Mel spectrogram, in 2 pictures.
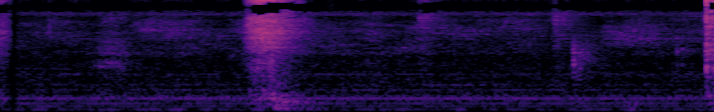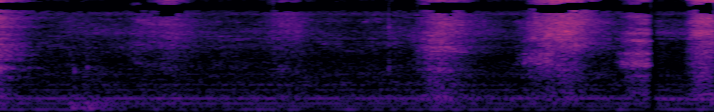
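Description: A person crying over onions: a few short sniffs and sobbing breaths, the loudest about a second in, over a steady low room hum.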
